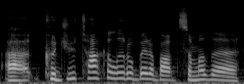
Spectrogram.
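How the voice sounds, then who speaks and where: A woman hosting a talk show, interviewing in a conversational way with hesitant, halting phrasing. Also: fairly high pitch, dry recording.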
